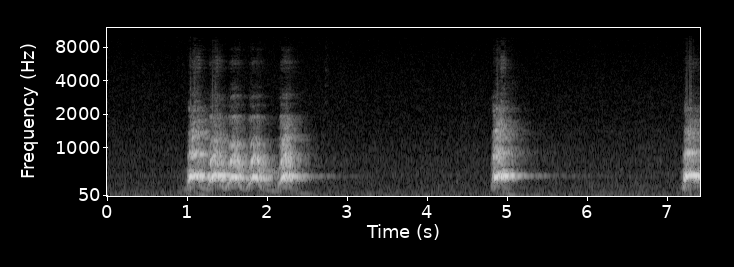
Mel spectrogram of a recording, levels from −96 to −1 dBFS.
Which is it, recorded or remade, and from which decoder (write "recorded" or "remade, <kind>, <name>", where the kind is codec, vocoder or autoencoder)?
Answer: recorded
